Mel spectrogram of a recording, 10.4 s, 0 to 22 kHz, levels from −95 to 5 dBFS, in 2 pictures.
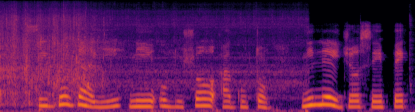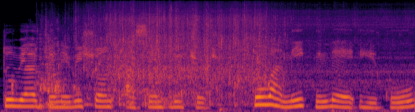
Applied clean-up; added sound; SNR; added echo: none; Toilet flush; 10 dB; none.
